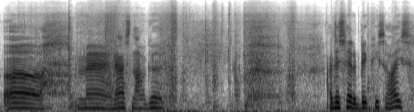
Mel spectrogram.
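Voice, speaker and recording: Out of breath guy vlogging outside in the snow, kinda high voice, rambles, noisy background. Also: steady tone, slow. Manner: rambling, self-interrupting. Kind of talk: casual vlog outdoors. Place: outdoors in snow.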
